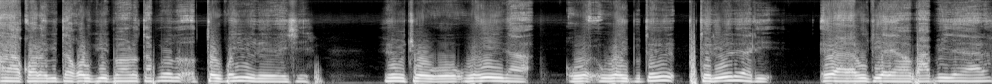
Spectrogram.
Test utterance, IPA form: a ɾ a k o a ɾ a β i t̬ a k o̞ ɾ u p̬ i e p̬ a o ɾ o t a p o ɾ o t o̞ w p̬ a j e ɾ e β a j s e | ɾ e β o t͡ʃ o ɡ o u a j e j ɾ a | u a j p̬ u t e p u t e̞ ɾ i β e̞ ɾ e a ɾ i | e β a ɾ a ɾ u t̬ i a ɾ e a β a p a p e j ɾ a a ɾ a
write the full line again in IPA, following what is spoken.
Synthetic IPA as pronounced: a ɾ a k o a ɾ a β i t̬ a k o̞ ɾ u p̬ i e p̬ a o ɾ o t a p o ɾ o t o̞ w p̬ a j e ɾ e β a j s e | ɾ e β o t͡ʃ o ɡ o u a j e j ɾ a | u a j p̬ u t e p u t e̞ ɾ i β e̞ ɾ e a ɾ i | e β a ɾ a ɾ u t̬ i a ɾ e a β a p a p e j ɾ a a ɾ a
